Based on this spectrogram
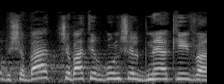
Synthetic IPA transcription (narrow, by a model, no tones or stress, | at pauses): beʃabatʃabatiʁɡunʃelbneakiva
